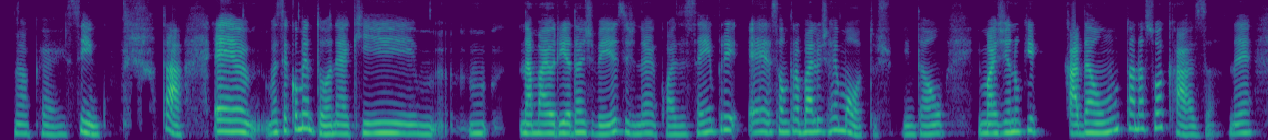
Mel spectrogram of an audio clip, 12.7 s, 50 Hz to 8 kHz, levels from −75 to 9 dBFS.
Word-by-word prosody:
Ok, 195 -1 -6 0.3
5 185 -1 -1 0.5
tá, - - +4 0.3
eh, 235 -2 +6 0.2
você 225 +4 -1
comentou, 275 -10 +2
né, 190 0 +1
que 205 0 +1 1.0
na 200 -1 +5
maioria 205 0 +4
das 220 0 +1
vezes, 200 +3 -1
né 200 +1 -3
quase 180 0 -5
sempre, 235 +8 -2
eh, 220 0 -1
são 225 +1 -1
trabalhos 230 0 +2
remotos. 205 -9 -2
Então, 185 +2 -3 0.3
imagino 205 +3 +2
que 240 -2 -2 0.2
cada 210 +1 +4
um 225 +6 +2
está 300 +1 -1
na 295 - 0
sua 310 +3 -1
casa, 185 - -3
né. 210 +1 -2
210 Hz, 135 wpm, -22 LUFS, 195-230 Hz, 1.0 s, eh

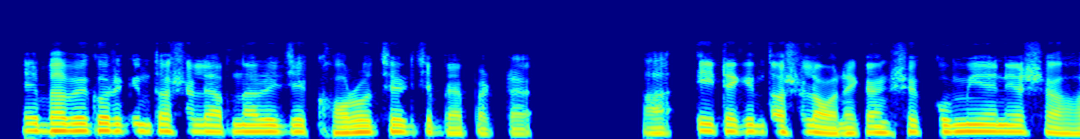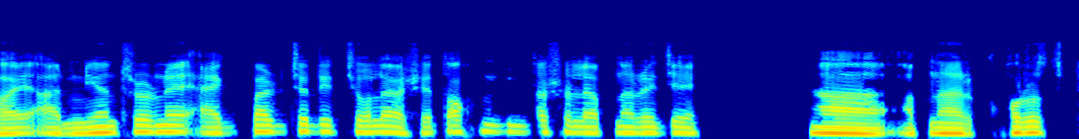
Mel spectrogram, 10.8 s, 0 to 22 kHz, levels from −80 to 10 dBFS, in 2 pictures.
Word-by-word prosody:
এভাবে 170 0 +5
করে 170 -2 +6
কিন্তু 160 0 -2
আসলে 150 -1 -3
আপনার 150 0 +2
এই - - -2
যে - - +4
খরচের 140 +3 +3
যে - - -3
ব্যাপারটা 105 -2 -5 0.7
আ - - 0 0.3
এটা 155 0 +1
কিন্তু 150 -1 -1
আসলে 145 0 -1
অনেকাংশে 125 +3 -1
কমিয়ে 155 +1 +4
নিয়ে 145 -1 +2
আসা 130 -2 -1
হয়। 115 +2 +1
আর 115 - 0
নিয়ন্ত্রণে 145 +3 +1 0.2
১ 120 - -2
বার 150 -1 +1
যদি 150 -1 -1
চলে 140 0 0
আসে 120 +2 -6
তখন 145 +3 -4
কিন্তু 140 -1 -7
আসলে 135 -1 -4
আপনার 130 0 -4
এই - - -6
যে 125 - 0 0.7
আ - - +6 0.4
আপনার 115 0 +2 0.2
খরচ 130 0 +1
140 Hz, 195 wpm, -22 LUFS, 125-150 Hz, 0.7 s, করে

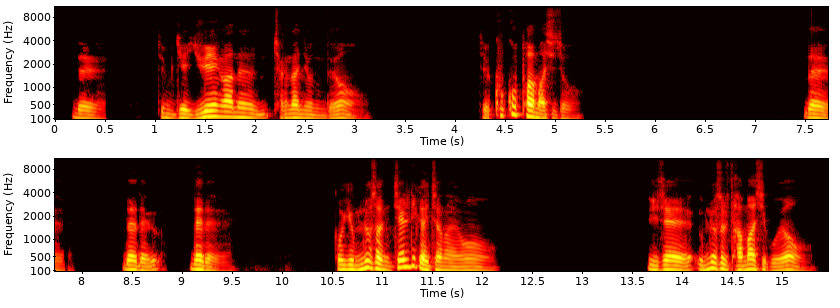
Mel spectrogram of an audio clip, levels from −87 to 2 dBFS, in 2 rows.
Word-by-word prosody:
네. 110 -7 -6 0.5
지금 125 -4 -8
이게 115 0 -1
유행하는 140 -5 +2
장난이었는데요. 110 -6 -5 1.1
이제 - - -8
코코팜 190 - +4
아시죠. 100 -5 -6 2.2
네. 115 -6 -2 0.6
네네. 125 -3 0 0.3
네네. 110 - 0 1.0
거기 135 0 +1
음료수 160 +6 +4
안에 130 -6 +2
젤리가 210 - +4
있잖아요. 110 -5 -4 1.5
이제 125 -3 +2
음료수를 155 +1 +1
다 125 -1 0
마시고요. 120 -7 0
120 Hz, 210 characters per minute, -26 LUFS, 110-135 Hz, 2.2 s, 코코팜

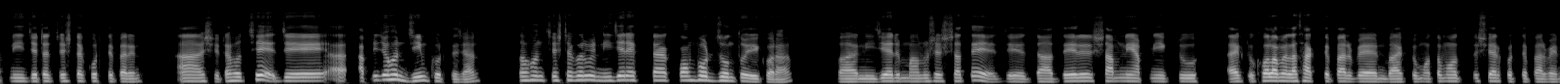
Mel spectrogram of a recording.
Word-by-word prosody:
আপনি 155 - -8 0.2
যেটা 155 0 +2
চেষ্টা 155 +1 -1
করতে 160 -2 -2
পারেন 135 -1 +1 0.5
আ - - +2 0.2
সেটা 145 +3 -3
হচ্ছে 175 +6 +3 0.2
যে, 165 - +3 0.4
আ - - +2 0.2
আপনি 200 - -5
যখন 225 +1 +6
gym 180 +3 +3
করতে 150 -5 -2
যান, 120 +5 -2 0.4
তখন 195 +1 +2
চেষ্টা 190 +1 -1
করবেন 200 -1 +3
নিজের 200 +3 +3
একটা 190 +1 -1 0.2
comfort 190 -1 +3
zone 175 -2 +4
তৈরি 135 -3 +4
করা 115 0 0 0.5
বা 135 -1 0 0.2
নিজের 150 +3 +2 0.2
মানুষের 145 +2 -2
সাথে 155 +6 -1 0.3
যে 135 0 -1 0.2
যাদের 140 +3 +1 0.2
সামনে 155 0 0
আপনি 145 - -12
একটু 145 +1 -5 0.4
আ - - +2
একটু 140 - -8
খোলামেলা 170 -2 +6
থাকতে 155 0 +1
পারবেন 140 -1 +2
বা 130 - +1
একটু 135 +1 -8
মতামত 150 +2 -3 0.2
শেয়ার 155 -1 0
করতে 140 0 -5
পারবেন। 125 -2 -2
155 Hz, 170 wpm, -24 LUFS, 140-175 Hz, 0.5 s, যখন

